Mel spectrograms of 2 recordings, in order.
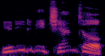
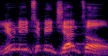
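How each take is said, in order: First: It is said softly and gently. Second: It is said harshly and loudly.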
